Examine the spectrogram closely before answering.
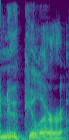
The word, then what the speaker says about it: nuclear: have a nuclear weapon the word is nuclear yeah what a so people like him on on purpose mispronounce it to sound folksy nuclear it's nucle a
